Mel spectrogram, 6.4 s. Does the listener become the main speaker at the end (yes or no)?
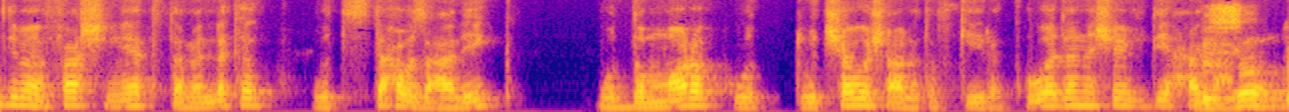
yes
